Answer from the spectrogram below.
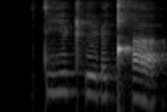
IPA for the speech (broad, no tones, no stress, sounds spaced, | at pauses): t i ʈʰ i ɽ ɪ ǃʰ a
